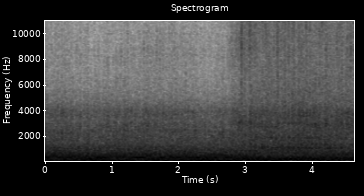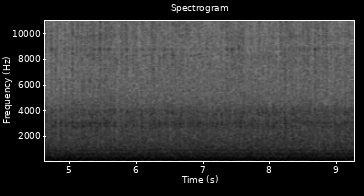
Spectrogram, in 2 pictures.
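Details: 1991 Craftsman GT6000, 20 hp Onan twin, first mow after deck lift eyelet bolt welded: steady drone with blades whirring under load, no bogging or misfire; normal running under load.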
